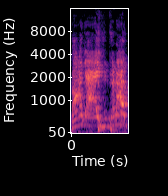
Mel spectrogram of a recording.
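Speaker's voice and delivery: calling out loudly. Saying goodbye to Dave as he leaves: shouting goodbye. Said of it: "I'm shouting like he's off to bed".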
